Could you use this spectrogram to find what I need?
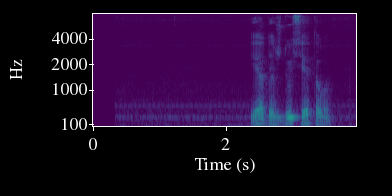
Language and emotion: Russian, neutral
